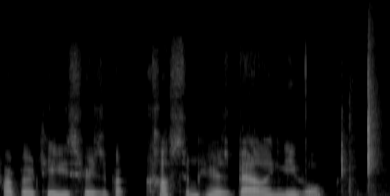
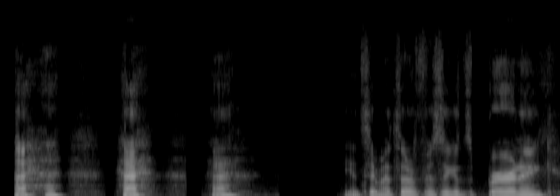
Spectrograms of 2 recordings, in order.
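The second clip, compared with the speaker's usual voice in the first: plain reading voice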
